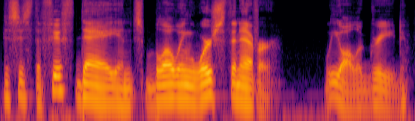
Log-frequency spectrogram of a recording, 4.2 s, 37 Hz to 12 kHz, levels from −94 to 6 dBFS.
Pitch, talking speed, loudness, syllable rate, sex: 100 Hz, 200 wpm, -18 LUFS, 4.9 syllables/s, male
